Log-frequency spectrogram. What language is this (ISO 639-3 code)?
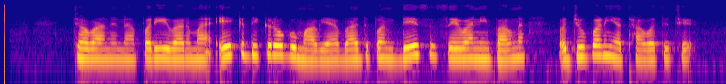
guj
